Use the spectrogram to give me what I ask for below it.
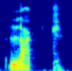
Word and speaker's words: laque: Remember the rule, when you get this QU, well, U is not pronounced, so you get k, like that. Une laque.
